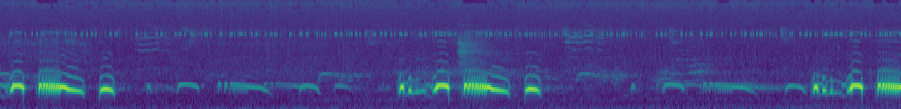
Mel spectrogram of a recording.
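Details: Tame spotted dove used as a decoy to lure wild birds, cooing in loud hooked notes that rise and fall, grouped in bursts about four seconds apart, with softer echoing coos between bursts.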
